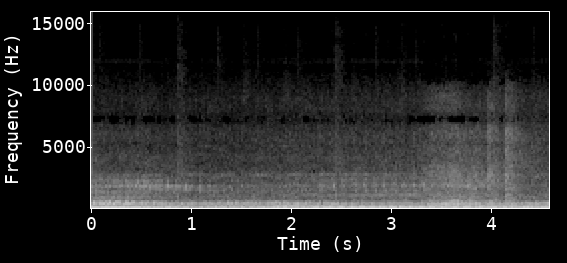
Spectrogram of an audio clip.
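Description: Mitsubishi Lancer Evolution X's turbocharged four-cylinder pulling away at low revs, a steady low exhaust drone whose pitch shifts slightly about two seconds in.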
